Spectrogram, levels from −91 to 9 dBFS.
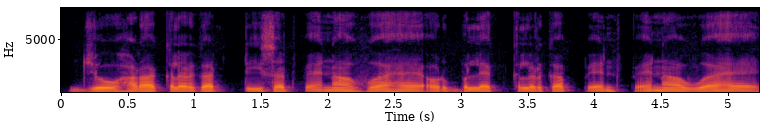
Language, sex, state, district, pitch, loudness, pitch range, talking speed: Hindi, male, Jharkhand, Jamtara, 110 Hz, -25 LUFS, 110-115 Hz, 185 wpm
